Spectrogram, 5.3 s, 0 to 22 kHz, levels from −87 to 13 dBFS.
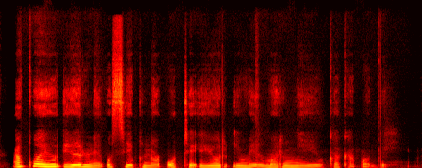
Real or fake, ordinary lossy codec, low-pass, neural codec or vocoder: fake; none; none; codec, 44.1 kHz, 2.6 kbps, DAC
